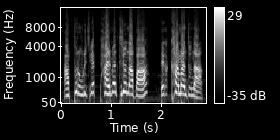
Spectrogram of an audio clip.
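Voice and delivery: loud, furious tirade at the daughter-in-law; furious scolding. Acted. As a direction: tear into her, no holding back. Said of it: "소리치셨어요". (며느리에게 삿대질하며 크게 호통치는 엄마)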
